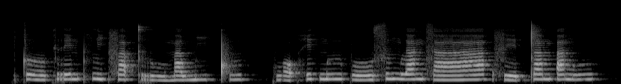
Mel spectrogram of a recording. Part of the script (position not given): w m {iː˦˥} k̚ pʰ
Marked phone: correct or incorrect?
correct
